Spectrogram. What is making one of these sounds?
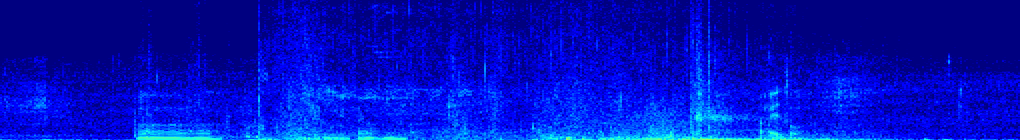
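A young man speaks casually into a close microphone.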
